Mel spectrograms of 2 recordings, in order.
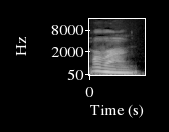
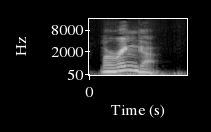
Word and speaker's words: moringa: Nope. Not meringue. Moringa.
